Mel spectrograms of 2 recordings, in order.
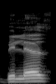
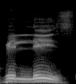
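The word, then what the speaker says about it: village: To your ভিলেজ, যদি এটা আমরা ভিলেজ বলি, ভিলেজ এটা অশুদ্ধ, শুদ্ধ উচ্চারণ হবে ভিলেজ। এখানে এইটাও রস্বইকারের মতো হবে।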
